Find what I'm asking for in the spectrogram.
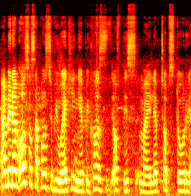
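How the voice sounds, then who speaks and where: A woman's voice with very wide pitch swings, against noticeable background noise. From South Africa. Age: 40s. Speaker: livestreamer, remote office worker. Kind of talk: casual livestream chat. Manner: casual, chatty.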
